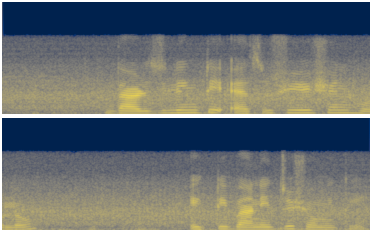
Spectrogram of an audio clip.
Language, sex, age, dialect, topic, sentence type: Bengali, female, 18-24, Standard Colloquial, agriculture, statement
